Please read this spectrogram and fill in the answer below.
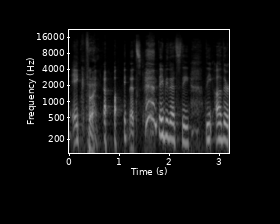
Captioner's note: laughter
